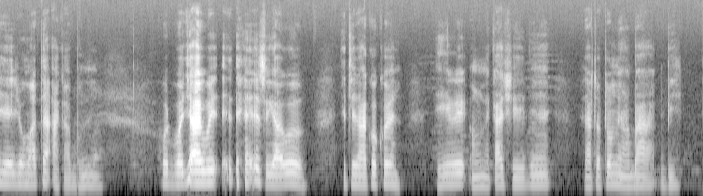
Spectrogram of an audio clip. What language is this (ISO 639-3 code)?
its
